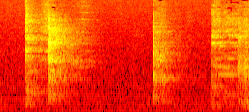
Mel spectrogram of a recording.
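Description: A metal spoon knocking against a cast-iron Dutch oven while stirring a thick beef stew: three sharp clinks with a short ring, the second the loudest.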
